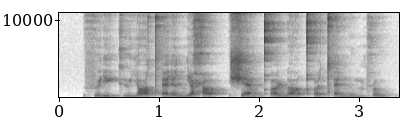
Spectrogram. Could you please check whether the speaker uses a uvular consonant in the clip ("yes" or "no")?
yes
